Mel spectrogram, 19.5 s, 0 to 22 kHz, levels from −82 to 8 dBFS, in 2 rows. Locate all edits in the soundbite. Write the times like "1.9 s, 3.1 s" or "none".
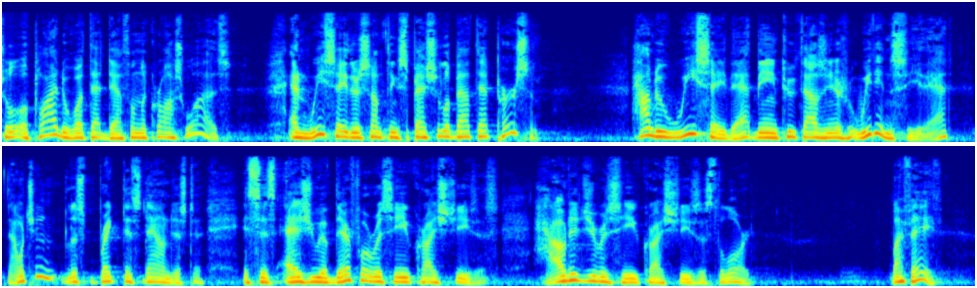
9.7 s

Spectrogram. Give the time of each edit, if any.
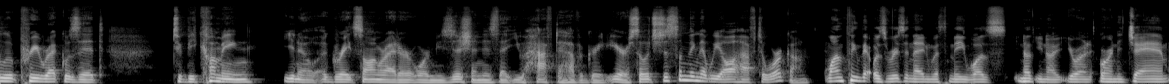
8.2 s, 10.3 s

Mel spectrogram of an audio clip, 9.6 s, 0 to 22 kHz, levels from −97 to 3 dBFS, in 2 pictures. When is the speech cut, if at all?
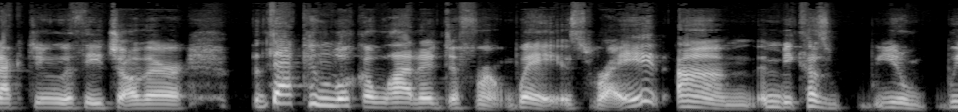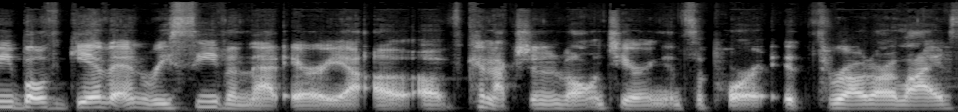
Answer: none

